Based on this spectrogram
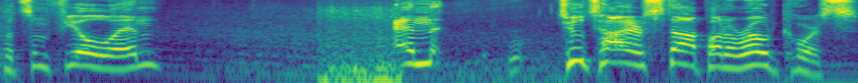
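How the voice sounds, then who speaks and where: A man with an American accent speaks in an animated tone with lively intonation. Noticeable background noise sits behind him. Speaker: sim racing YouTuber doing commentary. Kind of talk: mock race broadcast commentary. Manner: casual, animated play-by-play.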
